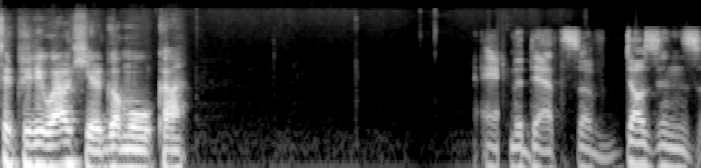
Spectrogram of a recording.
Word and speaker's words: Gomułka: Oh, actually, he pronounced it pretty well here, Gomułka.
